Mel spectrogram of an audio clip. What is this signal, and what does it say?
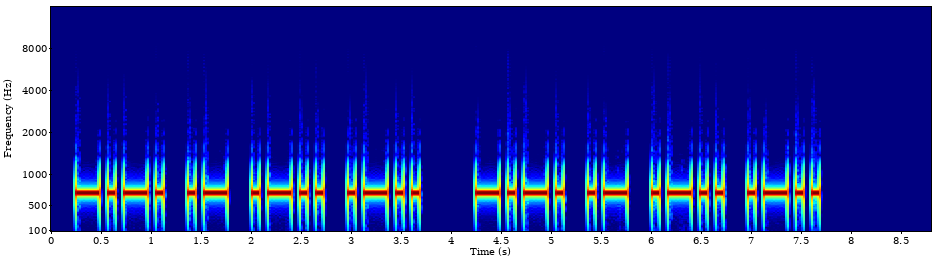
Morse code, heard as a keyed tone, about 15 wpm, 700 Hz. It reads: CALL CALL
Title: Top 100 Words Repeated 15wpm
